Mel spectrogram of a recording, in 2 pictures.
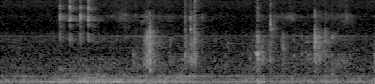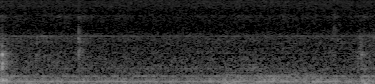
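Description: Fingertips type on a full-size black plastic membrane gaming keyboard with RGB backlight and a hollow housing, resting on a desk, first with one hand and then with both. Soft, muffled key taps and presses come in quick, irregular clusters, with a few sharper clicks standing out above a steady low hum.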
